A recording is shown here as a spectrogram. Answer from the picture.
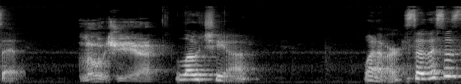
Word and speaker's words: lochia: How do you pronounce Lochia? Not Lagia. Probably shouldn't do that because I have to ask how to pronounce it. Lochia.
